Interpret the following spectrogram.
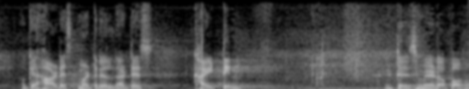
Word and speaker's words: chitin: It is made of chemical called chitin, CHITIN. It is not chitin, wrong pronunciation. Correct pronunciation is chitin.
